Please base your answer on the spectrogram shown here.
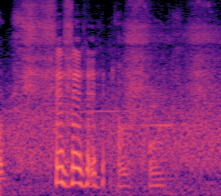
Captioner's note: laughter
